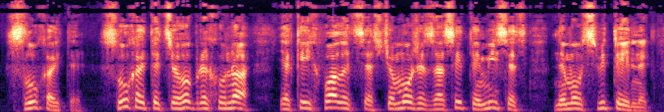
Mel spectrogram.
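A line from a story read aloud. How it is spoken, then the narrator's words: Squeaky voice. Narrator (Ukrainian): пищала Гагула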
